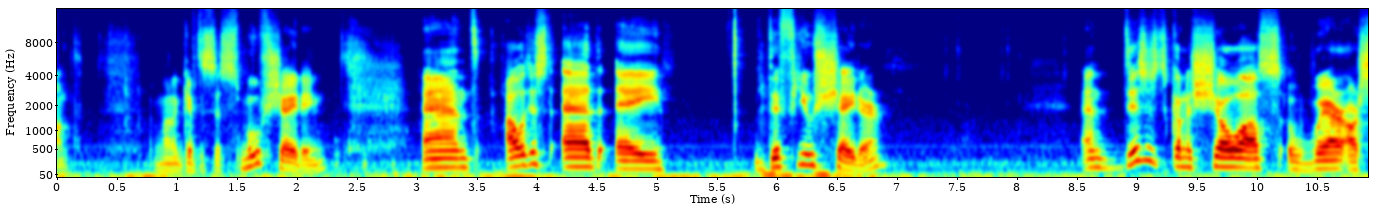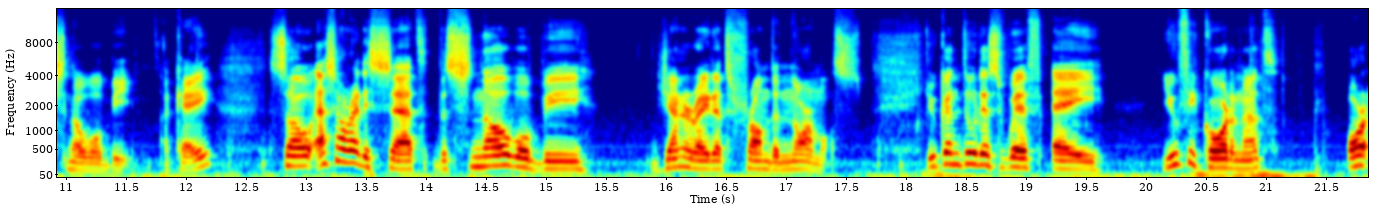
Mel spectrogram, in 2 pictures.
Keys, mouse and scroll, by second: 0.0 right click, 0.5 w, 2.3 middle click, 2.7-3.1 scroll down 1, 3.1 middle click, 3.1-3.4 scroll up 2, 3.6 shift+a, 8.4 click, 11.6 click, 12.3 middle click, 17.7 middle click, 18.1 shift+a, 21.3 BackSpace.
